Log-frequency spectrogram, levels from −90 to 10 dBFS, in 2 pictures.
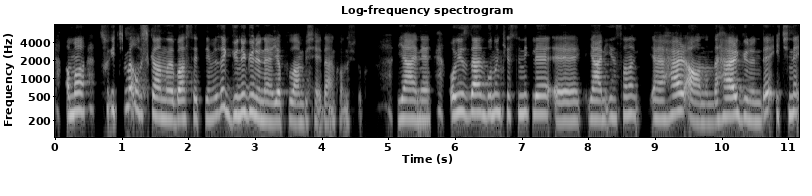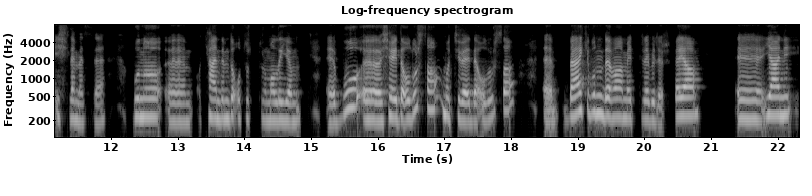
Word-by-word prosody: Ama 275 +2 +4 0.2
su 310 - -12
içme 305 +3 -1
alışkanlığı 235 -8 +1
bahsettiğimizde 220 +5 0
günü 250 -1 +2
gününe 225 -7 +1
yapılan 200 -1 0
bir - - -10
şeyden 195 - -7
konuştuk. - - -17 0.4
Yani, 215 -1 +1 0.3
o 250 - +5
yüzden 270 -1 +4
bunun 260 +1 +1
kesinlikle, 260 0 -2 0.2
eee, 205 +1 +1
yani, 215 -1 +2
insanın, 250 +2 -4 0.2
eee, 225 - -2
her 245 +6 +5
anında, 190 -4 +3
her 240 +2 +7
gününde 230 +3 0
içine 270 +1 -3
işlemesi, 205 -4 -9 0.4
bunu, 230 0 0
emm, 190 -1 -5 0.2
kendimde 220 -1 -2
oturtturmalıyım, 205 -2 -5 0.4
eee, 185 +4 -4
bu, 320 +4 +1
eee, 210 -1 +3
şeyde 225 -2 +2
olursa, 305 +6 -2
motivede 200 -5 0
olursa, 280 - -4 0.4
eee, - - -4
belki 265 +3 +2
bunu 260 -2 +1
devam 230 -1 +1
ettirebilir 210 -4 -7
veya, 245 +1 +3 0.6
eee, 215 - -1 0.4
yani, 245 +1 +3
230 Hz, 120 wpm, -23 LUFS, 210-260 Hz, 0.6 s, her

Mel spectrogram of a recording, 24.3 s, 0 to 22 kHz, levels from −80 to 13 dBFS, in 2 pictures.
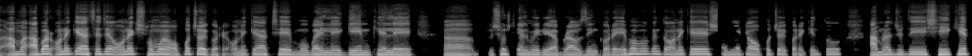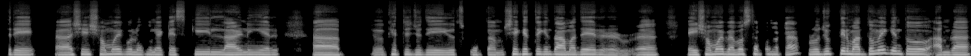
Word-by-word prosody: আমা 155 +4 +2
আবার 180 +3 +5
অনেকে 185 +2 +3
আছে 180 +1 +1
যে 180 - +3 0.2
অনেক 185 +3 +4
সময় 170 +1 +3
অপচয় 180 +3 +3
করে, 110 - -5
অনেকে 145 +2 -3
আছে 155 +3 -2 0.2
মোবাইলে 140 0 +1 0.2
গেম 140 +1 +2 0.2
খেলে, 130 -2 +2 0.6
আ - - 0 0.6
social 160 -2 0
media 140 -1 0
browsing 125 +1 -2
করে 130 0 -2
এভাবেও 180 +2 +2
কিন্তু 180 -1 -2
অনেকে 160 +2 -1 0.3
সময়টা 145 0 -4
অপচয় 155 +3 -4
করে। 125 -2 -3
কিন্তু 150 +3 -6 0.6
আমরা 145 +4 +2
যদি 155 +1 -1 0.2
সেই 160 0 +3
ক্ষেত্রে 155 -5 +2 0.5
আ - - 0 0.2
সেই 160 -2 0
সময়গুলো 160 0 0
কোন 150 -1 -2
একটা 140 0 -3
skill 160 -1 -1 0.2
learning 145 +1 +1
এর 140 - -2 0.6
আব 120 -2 +2 0.4
এ - - -6
ক্ষেত্রে 155 -1 -2
যদি 145 -1 -2 0.3
use 145 - -7
করতাম, 135 -2 -4 0.2
সেক্ষেত্রে 170 0 +2
কিন্তু 165 0 0
আমাদের 155 +1 +2 0.2
র - - -2 0.4
আ - - +1 0.6
এই 140 - +4
সময় 170 +3 +3
ব্যবস্থাপনাটা 160 -1 -1 0.2
প্রযুক্তির 180 +4 +2
মাধ্যমেই 185 +8 +3
কিন্তু 185 -2 +1 0.4
আমরা 140 0 +1
155 Hz, 140 wpm, -23 LUFS, 140-170 Hz, 0.6 s, আবার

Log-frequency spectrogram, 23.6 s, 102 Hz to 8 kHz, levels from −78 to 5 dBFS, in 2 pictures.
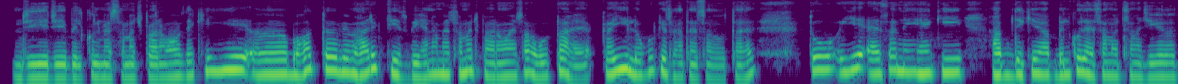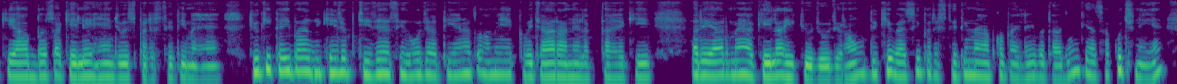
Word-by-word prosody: जी, 140 0 -1 0.2
जी, 140 +1 +2
बिल्कुल 140 +1 -1
मैं 145 0 0
समझ 140 0 -3
पा 140 - +2
रहा 145 +1 0
हूँ 145 - 0
और 155 0 0
देखिए 165 +6 -1 0.2
ये 215 -1 +8
अ, - - +1 0.4
बहुत 215 +7 +2
व्यावहारिक 195 +1 +5
चीज़ 170 -6 +1
भी 150 0 +2
है 150 - -2
ना, 180 - +1
मैं 175 -1 +3
समझ 190 +2 +2
पा 155 -1 0
रहा 155 0 0
हूँ 160 0 0
ऐसा 165 +4 -1
होता 160 +2 +2
है, 130 +1 -2 0.2
कई 200 +6 +7
लोगों 175 +2 0
के 195 - +5
साथ 150 -4 -5
ऐसा 140 0 -4
होता 130 +1 -7
है। 175 - -1 0.6
तो 215 +1 +4
ये 210 +5 +6
ऐसा 180 +4 +1
नहीं 200 -2 +3
है 185 0 +5
कि 195 -1 +3 0.3
आप 165 0 +6
देखिए, 180 +1 +2
आप 170 -2 +1
बिल्कुल 175 +4 +2
ऐसा 165 -2 0
मत 155 - -7
समझिएगा 155 0 -2
कि 160 - -2
आप 155 0 0
बस 160 0 -4
अकेले 155 -1 0
हैं 150 0 -3
जो 145 0 -2
इस 145 - -5
परिस्थिति 135 0 -6
में 135 -1 -2
हैं। 130 +1 -7 0.3
क्योंकि 195 +3 +2
कई 200 -1 +2
बार 200 0 0
देखिए 190 +1 -1
जब 190 -1 -1
चीज़ें 175 0 -1
ऐसी 175 0 -5
हो 165 +1 -3
जाती 170 -1 -5
हैं 165 0 -6
ना, 180 - -2
तो - - -8
हमें 170 -1 -4
एक 160 -2 -10
विचार 155 0 -1
आने 150 0 -2
लगता 145 0 -8
है 140 0 -7
कि 150 0 -2 0.4
अरे 165 -1 +1
यार, 165 +1 +1
मैं 170 +1 -2
अकेला 155 +2 +1
ही 150 -2 0
क्यों 135 - +2
जूझ 125 0 -2
रहा 130 +3 -5
हूँ। 170 +4 -4
देखिए 180 +3 -1
वैसी 165 +2 -3
परिस्थिति 160 0 -7
मैं 165 -1 -2
आपको 155 +1 -5
पहले 145 -1 -8
ही 155 - -4
बता 150 -3 -6
दूँ 165 +8 -5
कि 185 - -4
ऐसा 160 +1 -9
कुछ 210 -5 -1
नहीं 140 -2 -4
है, 180 +7 -4
160 Hz, 250 wpm, -23 LUFS, 150-185 Hz, 0.6 s, ये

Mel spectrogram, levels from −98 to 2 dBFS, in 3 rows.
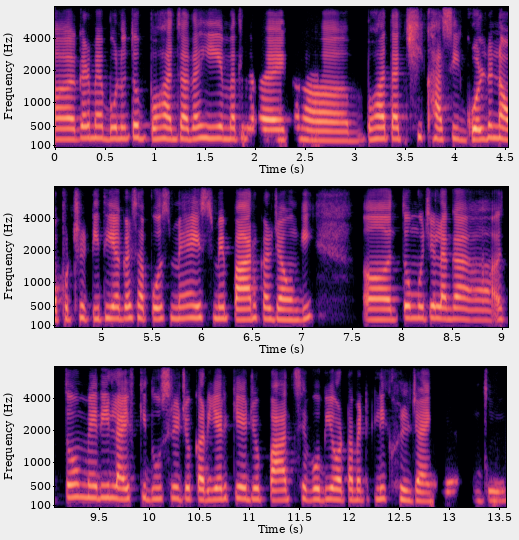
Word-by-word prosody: अगर 245 +3 +1
मैं 245 -2 -1
बोलूँ 235 0 0
तो 260 0 +2
बहुत 230 0 +2
ज़्यादा 230 -1 +2
ही 245 0 +1
मतलब 230 -1 -1
एक 215 0 +4 0.2
अ, 195 -2 +1 0.2
बहुत 235 +1 +2
अच्छी-खासी 230 0 -2
गोल्डन 240 +3 +4
ऑपर्च्युनिटी 230 +1 -1
थी। - - +4
अगर 240 +1 +1
सपोज़ 235 +1 -2
मैं 240 +2 -2
इसमें 250 -1 -1
पार 220 +2 +6
कर 230 -1 0
जाऊँगी 220 +4 -1 0.5
अ, 220 0 +3
तो 250 - +5
मुझे 250 0 -1
लगा 230 -1 +2 0.2
अ, 220 - -5 0.2
तो 265 +1 +2
मेरी 255 -1 0
लाइफ 230 -2 +2
के 255 - -5
दूसरे 235 +1 -4
जो 230 +1 0
करियर 225 +1 +1
के 240 -1 +3
जो 225 0 -1
पाथ्स 210 0 -1
हैं, 235 - -1
वो 225 0 +2
भी 225 +1 -2
ऑटोमेटिकली 215 +1 -1
खुल 215 -4 -1
जाएँगे। 190 0 -4 0.2
जी। 190 +1 -6
230 Hz, 195 wpm, -23 LUFS, 215-240 Hz, 0.5 s, पार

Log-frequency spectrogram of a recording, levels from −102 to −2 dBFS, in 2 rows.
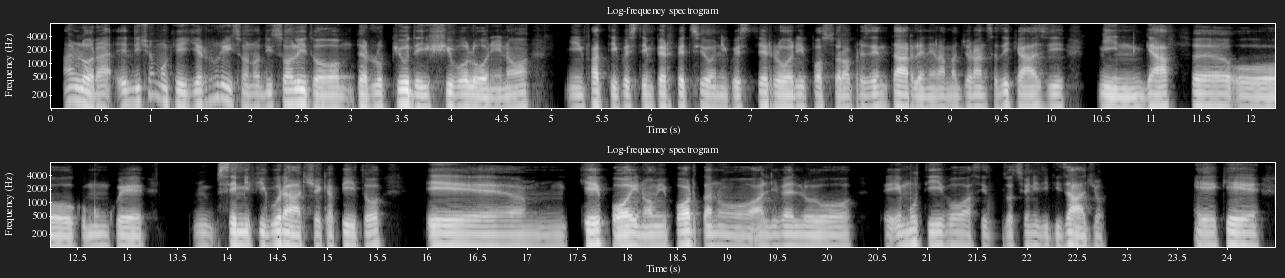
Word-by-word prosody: Allora, 120 -8 +2
ehm, 125 - -3
diciamo 145 +4 -4
che 125 -3 0
gli 115 +2 -3
errori 150 +5 -1
sono 105 -4 -6
di 110 +2 -4
solito 110 -6 +3
per 105 -2 +1
lo 110 0 +1
più 130 +5 +5
degli 100 -5 +3
scivoloni, 100 -3 +2
no. 105 +4 -3 0.3
Infatti 100 +1 -2
queste 105 +1 -4
imperfezioni, 105 0 -1
questi 100 +3 -5
errori 100 -3 +1
posso 100 0 -4
rappresentarle 100 +1 0
nella 95 +1 -4
maggioranza 100 +2 -5
dei 115 +2 -1
casi 105 -1 -2 0.4
in 95 -1 +2
gaffe 105 +2 -1
o 95 -4 +1
comunque, 95 -1 -2 0.4
mhmm, 105 -2 -9
semi-figuracce, 110 -3 +3
capito, 105 +3 -3 0.4
ehm, 100 -2 0
che 115 0 +4
poi 105 0 +6
no, 100 0 0
mi 100 -1 -2
portano 100 -4 +1
a - - -1
livello 100 -1 -2 0.2
emotivo 110 +2 -3
a 100 - -7
situazioni 100 +2 -10
di 95 0 -8
disagio. 95 -2 -1 0.8
E 105 -2 -3
che, 105 -3 +2
100 Hz, 120 wpm, -23 LUFS, 95-110 Hz, 0.8 s, poi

